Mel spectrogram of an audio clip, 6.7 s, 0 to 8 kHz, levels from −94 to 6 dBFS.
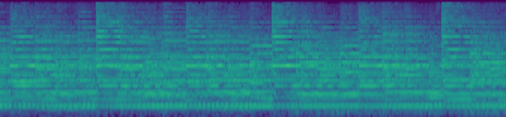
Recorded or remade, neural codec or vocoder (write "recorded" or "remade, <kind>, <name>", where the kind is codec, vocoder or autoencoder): recorded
